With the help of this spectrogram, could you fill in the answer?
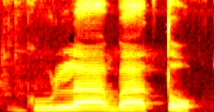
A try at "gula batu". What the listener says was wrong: Gula batu bukan batok. Batu. Batu bukan batok, batu. teh gula batu. Gula batu bukan gula batu bukan gula batu.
